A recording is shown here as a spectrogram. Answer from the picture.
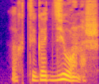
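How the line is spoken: Offended, through gritted teeth. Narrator (Russian): Обиженно процедил Даннер

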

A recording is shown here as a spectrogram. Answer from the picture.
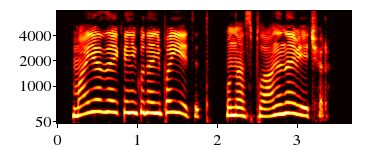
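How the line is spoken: Snide remark. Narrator (Russian): Ехидно произнес Димка

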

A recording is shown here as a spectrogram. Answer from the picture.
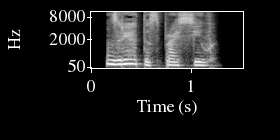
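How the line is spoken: Sighing. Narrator (Russian): вздохнула Флори

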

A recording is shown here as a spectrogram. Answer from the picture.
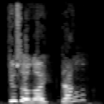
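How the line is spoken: Strangled, voiceless scream. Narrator (Vietnamese): miệng hét không ra tiếng gì lạc giọng

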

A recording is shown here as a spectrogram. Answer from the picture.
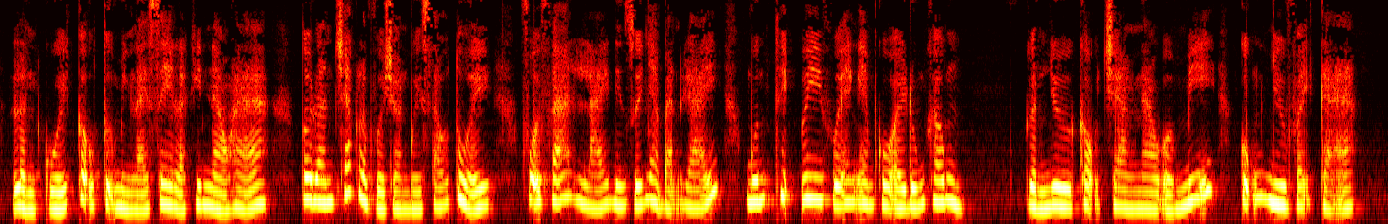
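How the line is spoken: Loud laughing. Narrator (Vietnamese): McLean cười to

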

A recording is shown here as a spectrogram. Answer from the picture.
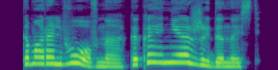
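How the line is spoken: Cheerful exclamation. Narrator (Russian): весело воскликнула

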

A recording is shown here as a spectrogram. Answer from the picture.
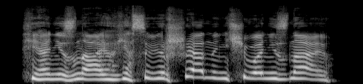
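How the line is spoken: Sobbing over the phone. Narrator (Russian): разрыдалась в трубку, повторяя

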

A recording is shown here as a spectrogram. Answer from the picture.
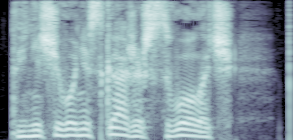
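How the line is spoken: Hissed. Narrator (Russian): прошипел Генри

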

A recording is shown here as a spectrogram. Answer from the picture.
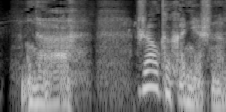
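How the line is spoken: Sighing. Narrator (Russian): вздохнул Пэтсон

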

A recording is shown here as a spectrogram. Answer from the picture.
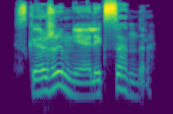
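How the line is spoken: Icy tone. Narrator (Russian): ледяным тоном обратился

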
